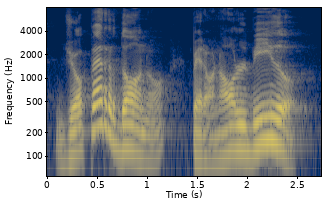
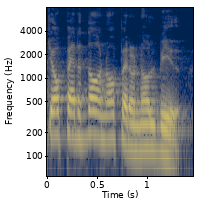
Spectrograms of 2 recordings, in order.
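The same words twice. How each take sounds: First: It is said intensely, with a resentful tone. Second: It is said lightly, with a laughing tone. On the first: The speaker is holding on and wants revenge. The speaker calls it right. "lo dice desde sus entrañas" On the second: The grudge is held lightly, without resentment. The speaker calls it wrong. "Nadie la dice como, jajaja, ja, ja"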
